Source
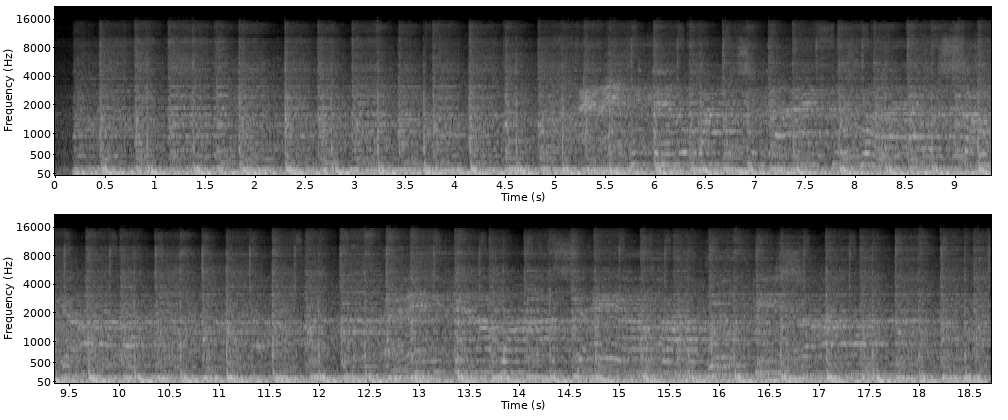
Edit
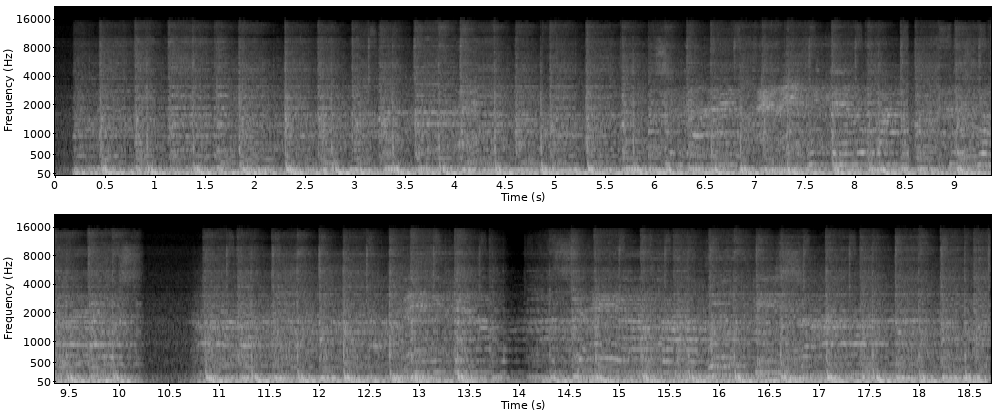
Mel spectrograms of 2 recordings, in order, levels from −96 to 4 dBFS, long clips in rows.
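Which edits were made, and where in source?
4.77–5.08 swap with 6.76–7.68
8.98–9.65 room tone, crossfade 0.24 s
11.68–12.85 move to 3.06
13.47–14.51 dip -18 dB, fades 0.43 s

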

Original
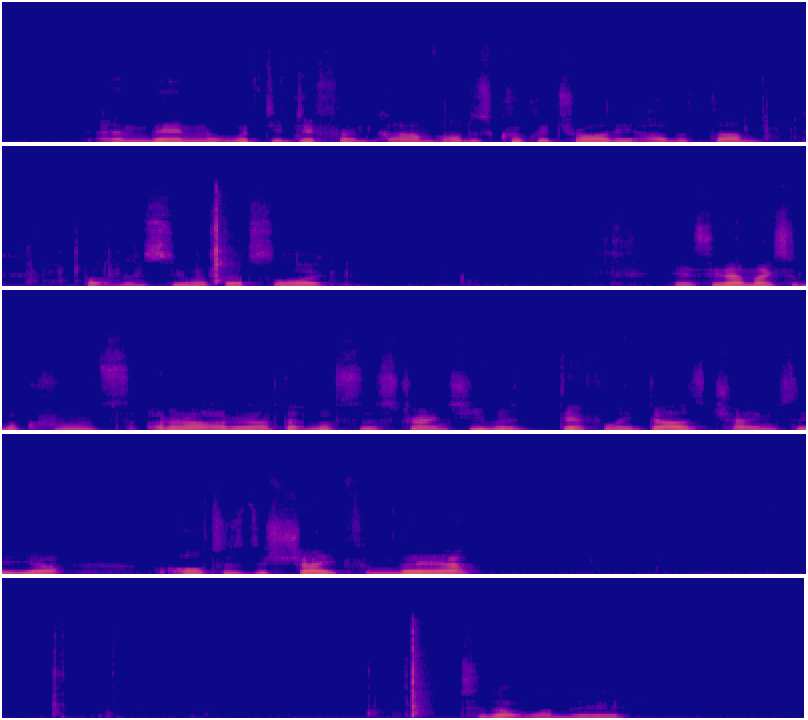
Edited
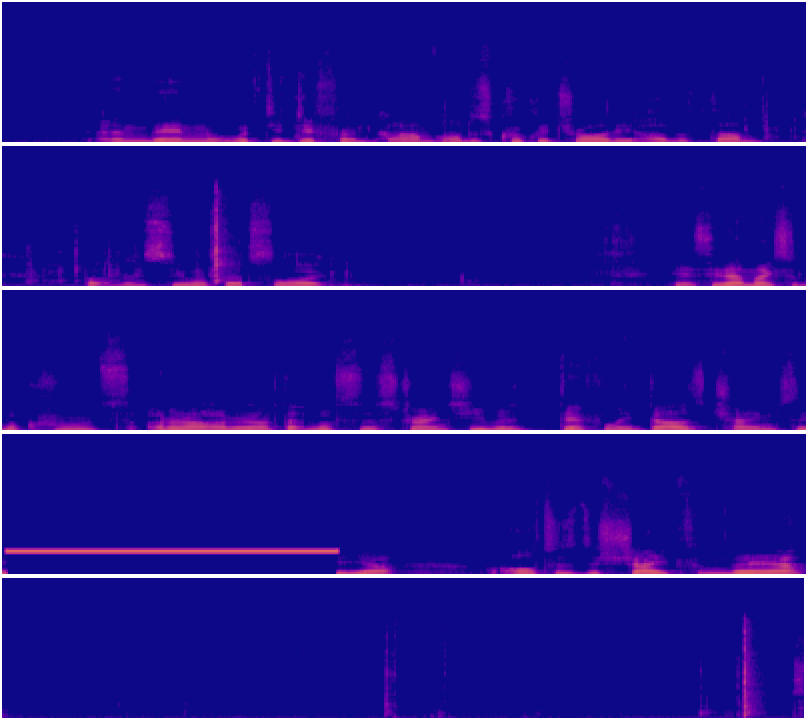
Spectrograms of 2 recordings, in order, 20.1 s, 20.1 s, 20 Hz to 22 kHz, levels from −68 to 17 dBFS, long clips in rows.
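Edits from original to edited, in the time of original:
12.08 add tone 3730 Hz -17 dBFS 1.66 s

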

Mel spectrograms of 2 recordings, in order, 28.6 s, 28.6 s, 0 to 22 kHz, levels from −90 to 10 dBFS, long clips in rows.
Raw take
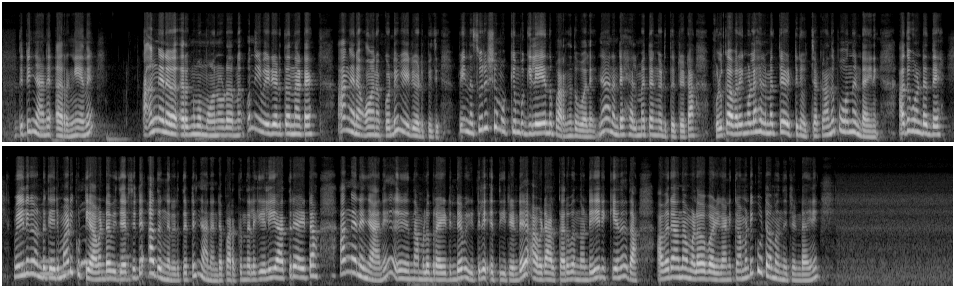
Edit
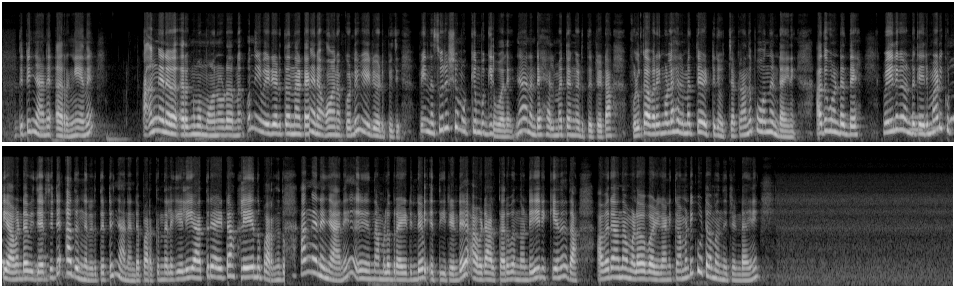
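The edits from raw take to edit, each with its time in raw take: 4.6–5.19 cut
7.96–8.61 move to 19.1
21.2–21.51 cut

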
